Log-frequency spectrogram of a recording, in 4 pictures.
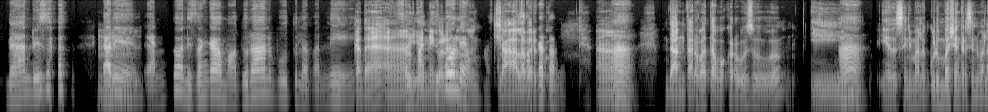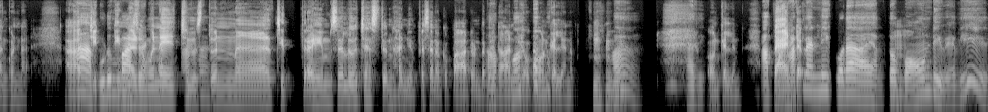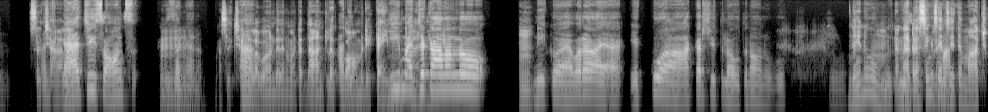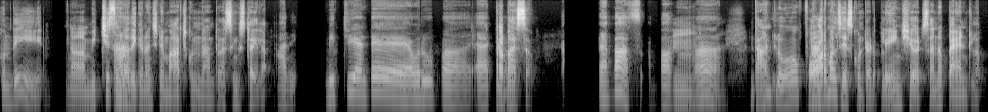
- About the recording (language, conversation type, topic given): Telugu, podcast, ఏదైనా సినిమా లేదా నటుడు మీ వ్యక్తిగత శైలిపై ప్రభావం చూపించారా?
- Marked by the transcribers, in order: in English: "మ్యాన్ రిజం"; chuckle; singing: "చిట్టి నడుమునే చూస్తున్న చిత్రహింసలు చస్తున్నా"; chuckle; in English: "ప్యాంట్"; in English: "క్యాచీ సాంగ్స్"; in English: "కామెడీ టైమింగ్"; in English: "డ్రెసింగ్ సెన్స్"; in English: "డ్రెసింగ్"; other background noise; tapping; in English: "ప్లెయిన్"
